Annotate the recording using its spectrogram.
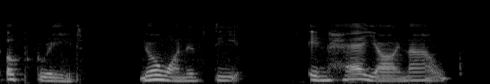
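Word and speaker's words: Einherjar: You're one of the Inherjar now. He pronounced the word like Inherjar.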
